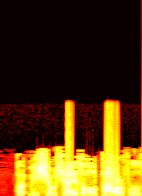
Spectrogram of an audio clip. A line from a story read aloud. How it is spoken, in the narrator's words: screamed the gulls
